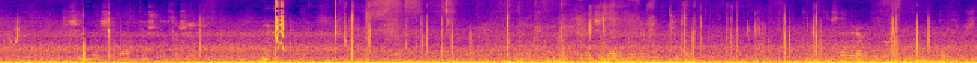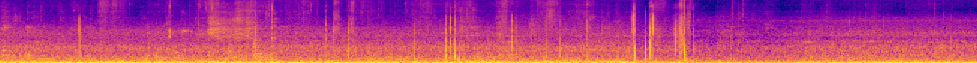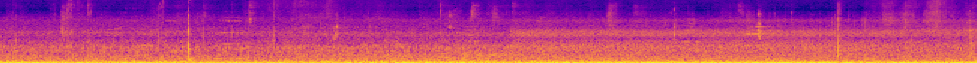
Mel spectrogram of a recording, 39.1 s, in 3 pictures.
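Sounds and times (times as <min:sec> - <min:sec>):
train rumble inside carriage: 0:00.0 - 0:39.0.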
